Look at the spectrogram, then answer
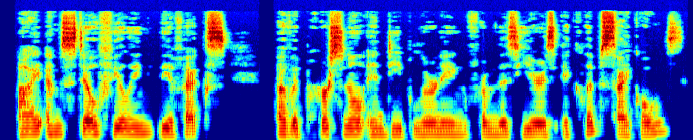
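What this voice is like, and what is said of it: Recovering voice, still slightly hoarse. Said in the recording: “as you can still hear, is I lost my voice for a couple days, and it is finally coming back”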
